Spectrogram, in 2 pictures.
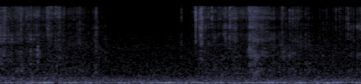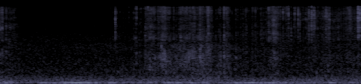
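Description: Both hands scratch long nails across the printed mesh of a flat, empty yellow woven plastic mesh tote bag lying on carpet. Soft, bright scratching and crinkling comes in uneven bursts over a steady low hum.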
